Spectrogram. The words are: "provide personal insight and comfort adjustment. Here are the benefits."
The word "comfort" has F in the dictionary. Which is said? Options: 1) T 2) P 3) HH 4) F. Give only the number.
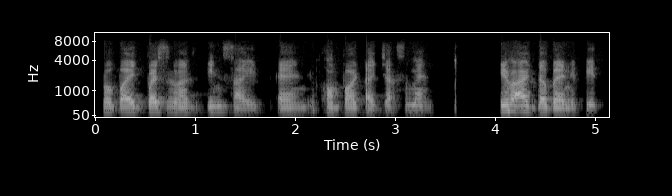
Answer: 2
